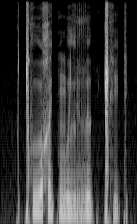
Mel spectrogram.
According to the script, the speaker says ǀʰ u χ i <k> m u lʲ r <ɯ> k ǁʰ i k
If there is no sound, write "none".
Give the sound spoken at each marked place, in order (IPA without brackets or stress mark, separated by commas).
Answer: k, ɯ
